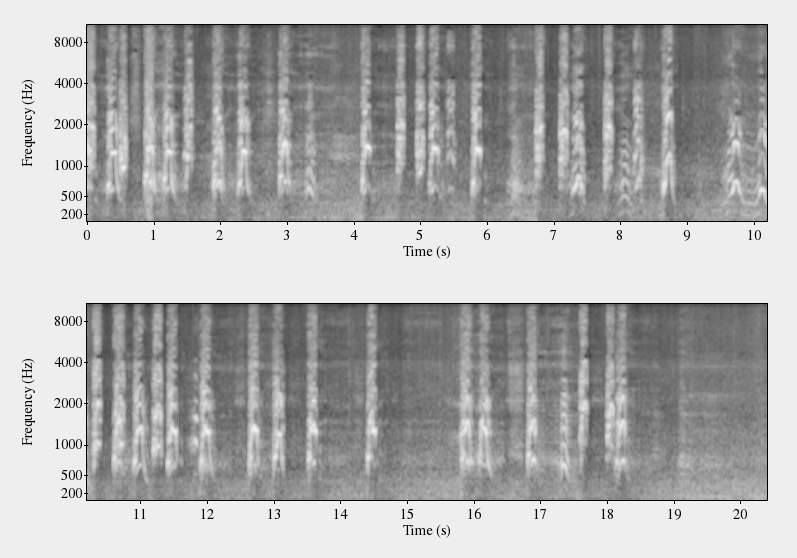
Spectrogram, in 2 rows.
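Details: Two Bichon Frises, a 6-month-old puppy and an adult dog, trade rapid, high, yappy barks in quick overlapping bursts while fighting and playing at the same time.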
